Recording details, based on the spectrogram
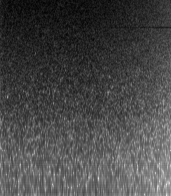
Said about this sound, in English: You are in between two stations you, and you have that static shh. I always wondered why would those people listen to that boring static sound? It's so unpleasant.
